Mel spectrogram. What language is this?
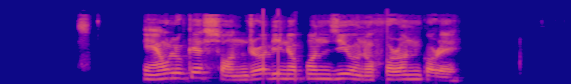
Assamese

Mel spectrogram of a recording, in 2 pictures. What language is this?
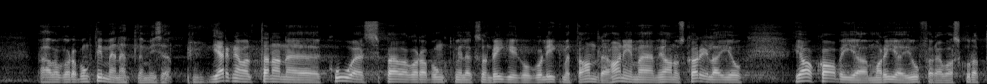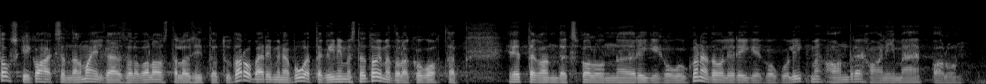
Estonian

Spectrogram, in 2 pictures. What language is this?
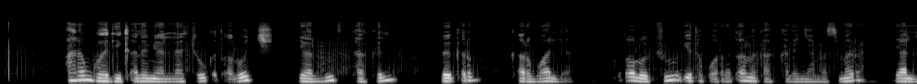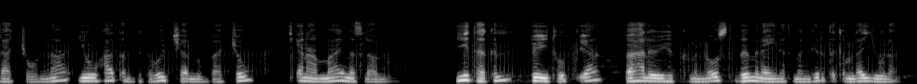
Amharic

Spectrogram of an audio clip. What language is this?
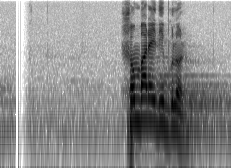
Bangla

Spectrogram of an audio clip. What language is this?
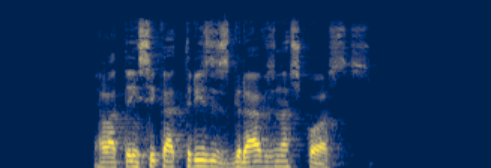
Portuguese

